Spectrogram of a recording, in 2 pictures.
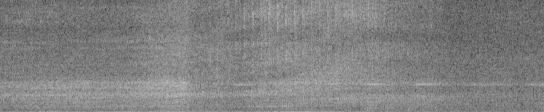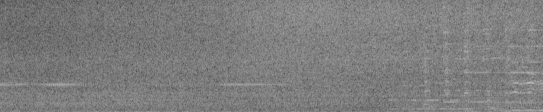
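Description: Road vehicle noise: a motor vehicle running along a road with traffic, a steady rumble and tyre noise that is strongest in the first few seconds.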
